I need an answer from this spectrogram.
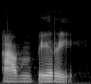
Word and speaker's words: ampere: Satuannya amper, tulisannya ampere bacanya amper.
